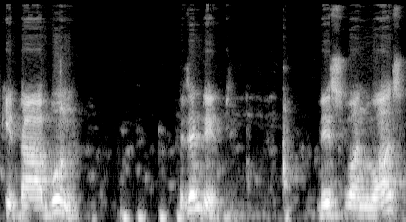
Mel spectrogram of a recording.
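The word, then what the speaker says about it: كِتَابٌ: we write this way, but we will pronounce it as we pronounced here, the previous one. The previous one was pronounced kitabun, isn't it? This one was pronounced kitabun.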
